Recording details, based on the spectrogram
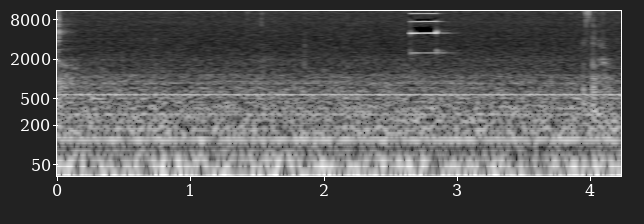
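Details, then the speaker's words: Dental curing light beeping twice to signal the end of a 20-second cure of packable composite on tooth number 10 (class 4 preparation), during an assistant's composite procedure demonstration: a short electronic beep over steady low room hum. "So for this one, we have to wait for 2 beeps on our curing light."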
